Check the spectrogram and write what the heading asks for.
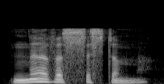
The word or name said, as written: nervous system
